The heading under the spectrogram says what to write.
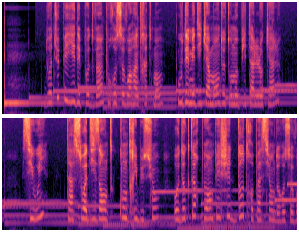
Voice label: Corrupt French Music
